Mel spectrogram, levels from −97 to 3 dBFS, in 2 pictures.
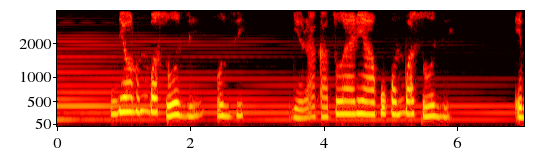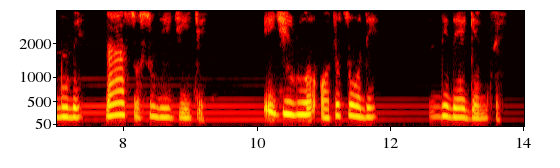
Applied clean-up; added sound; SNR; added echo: none; Piano; 19 dB; none.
